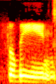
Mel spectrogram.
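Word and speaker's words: Saline: With us from Salem in Michigan. – Yeah, it's actually pronounced Celine.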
